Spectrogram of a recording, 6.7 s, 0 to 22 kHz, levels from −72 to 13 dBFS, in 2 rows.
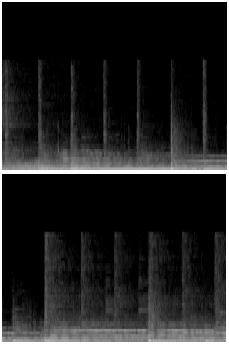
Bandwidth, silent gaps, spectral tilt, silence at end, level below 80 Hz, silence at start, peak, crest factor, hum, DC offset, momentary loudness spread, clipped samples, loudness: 14.5 kHz; none; -7.5 dB/octave; 0 s; -22 dBFS; 0 s; -2 dBFS; 16 dB; none; under 0.1%; 6 LU; under 0.1%; -20 LUFS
